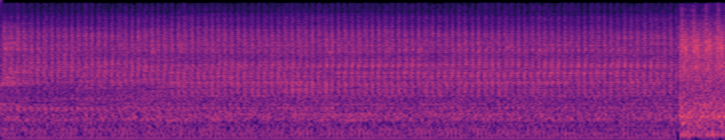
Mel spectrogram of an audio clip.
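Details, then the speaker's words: MG Midget classic car just started on choke after winter hibernation: even idle with a light, fast ticking rattle. The wire to the electric fan's thermostat was touching the mechanical engine fan; pulling it away cured it. "So, you may have heard a rattle there. That was this wire here which is for the thermostat for the electric fan was touching the normal fan. Pulled it away."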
